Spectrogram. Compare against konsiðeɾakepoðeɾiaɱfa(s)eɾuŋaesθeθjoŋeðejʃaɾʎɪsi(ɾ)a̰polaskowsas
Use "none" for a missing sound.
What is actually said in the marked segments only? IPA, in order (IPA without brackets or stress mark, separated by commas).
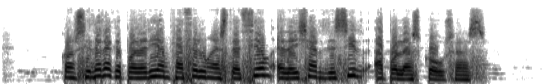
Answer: θ, ɾ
